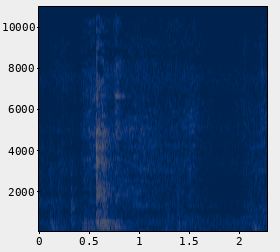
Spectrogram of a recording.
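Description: Faint kitchen handling noise: a short clatter about half a second in, followed by a few small knocks.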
